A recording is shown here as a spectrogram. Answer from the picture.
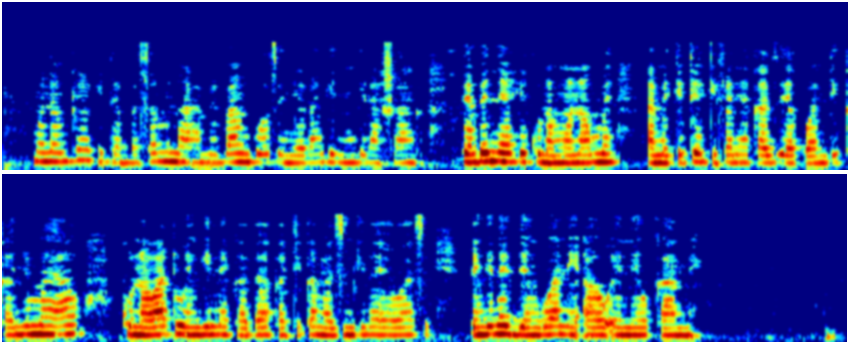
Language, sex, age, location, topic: Swahili, female, 25-35, Nairobi, health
